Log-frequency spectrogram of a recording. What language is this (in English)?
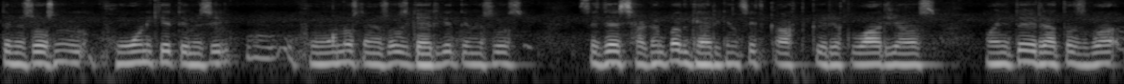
Kashmiri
